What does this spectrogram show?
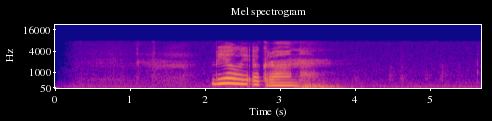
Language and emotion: Russian, sad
